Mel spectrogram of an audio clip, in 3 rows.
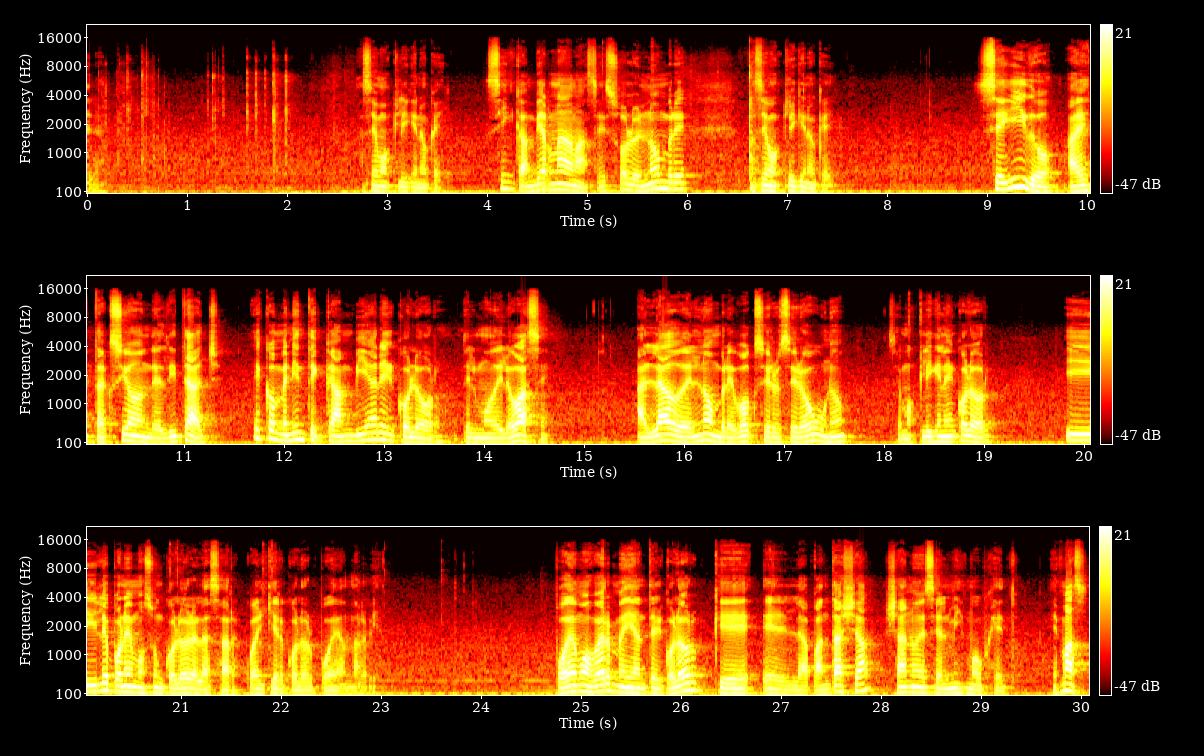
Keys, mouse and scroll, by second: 0.1 typing, 3.0 typing, 5.1-5.7 drag, 18.2 click, 23.0-23.6 middle drag.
